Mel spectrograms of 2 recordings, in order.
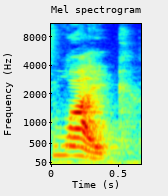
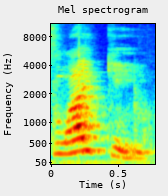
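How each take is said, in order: First: The name is said with one syllable. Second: The name is said with two syllables. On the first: The speaker calls it right. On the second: The speaker calls it wrong.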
